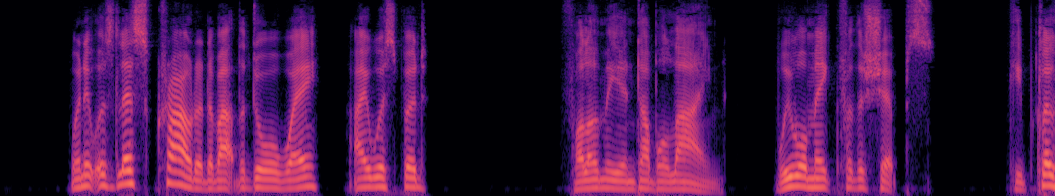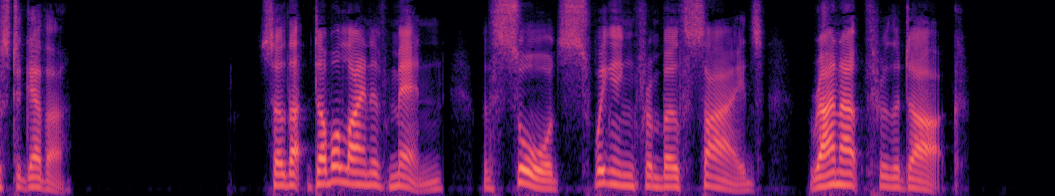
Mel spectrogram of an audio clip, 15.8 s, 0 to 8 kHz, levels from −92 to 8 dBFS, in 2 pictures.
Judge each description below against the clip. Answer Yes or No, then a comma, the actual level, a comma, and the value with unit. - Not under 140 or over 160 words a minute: Yes, average, 155 wpm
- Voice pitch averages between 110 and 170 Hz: Yes, medium, 140 Hz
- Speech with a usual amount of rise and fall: Yes, average, 4.9 semitones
